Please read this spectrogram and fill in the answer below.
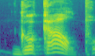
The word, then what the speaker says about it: Gökalp: The other thing I wanted to mention in this context is that weirdo Gökalp, or however you pronounce his name, right? – No, you got it.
